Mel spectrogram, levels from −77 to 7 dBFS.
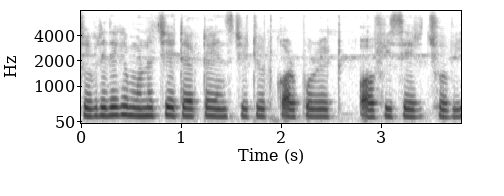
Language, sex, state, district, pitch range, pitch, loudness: Bengali, female, West Bengal, Kolkata, 195-210 Hz, 200 Hz, -18 LUFS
